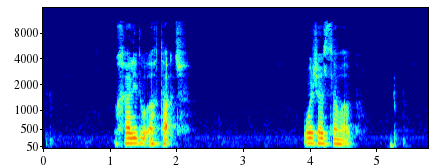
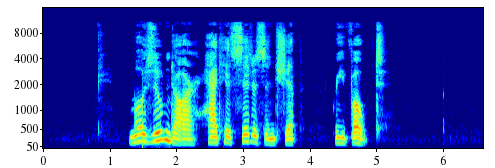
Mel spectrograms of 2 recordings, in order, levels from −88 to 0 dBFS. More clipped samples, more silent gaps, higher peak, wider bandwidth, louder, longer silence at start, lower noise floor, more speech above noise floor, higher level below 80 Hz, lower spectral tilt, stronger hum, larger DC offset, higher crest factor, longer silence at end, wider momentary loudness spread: neither; neither; about the same, -6 dBFS vs -8 dBFS; about the same, 11.5 kHz vs 11.5 kHz; first, -26 LUFS vs -29 LUFS; first, 1.1 s vs 0.85 s; second, -71 dBFS vs -76 dBFS; about the same, 46 dB vs 48 dB; first, -60 dBFS vs -78 dBFS; first, -7 dB/octave vs -4 dB/octave; neither; neither; about the same, 24 dB vs 24 dB; second, 0.55 s vs 1.5 s; first, 14 LU vs 11 LU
